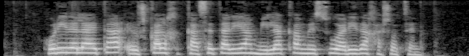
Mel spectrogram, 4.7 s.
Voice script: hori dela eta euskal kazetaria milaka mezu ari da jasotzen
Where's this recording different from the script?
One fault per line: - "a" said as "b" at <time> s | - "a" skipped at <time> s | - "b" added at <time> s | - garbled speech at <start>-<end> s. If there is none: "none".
none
